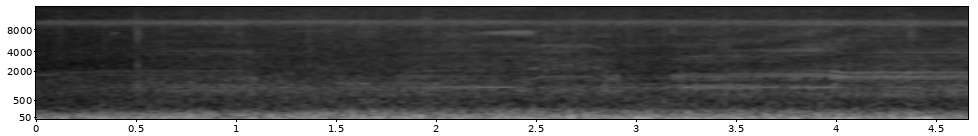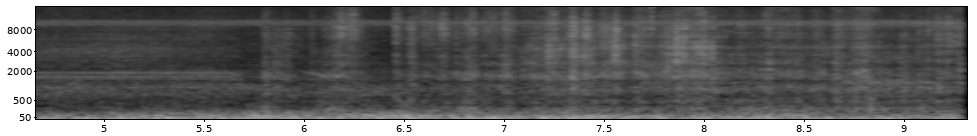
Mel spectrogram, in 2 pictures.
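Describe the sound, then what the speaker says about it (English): Kavan Skyfox L-39 RC jet with an 80mm electric ducted fan, a steady whirring whine with wavering tones over constant wind rush, heard continuously from a distance as the model flies. "To me, that motor sounds like an out-of-tune radio."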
